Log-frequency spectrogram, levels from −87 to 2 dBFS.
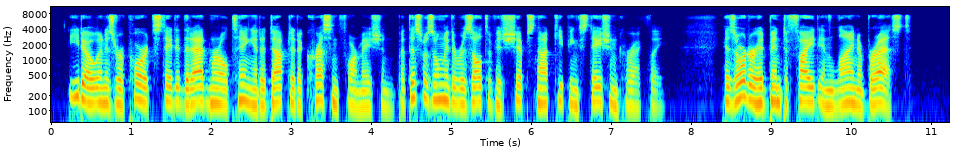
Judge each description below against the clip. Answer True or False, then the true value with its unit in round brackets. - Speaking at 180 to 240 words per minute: True (185 wpm)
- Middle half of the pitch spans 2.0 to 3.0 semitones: True (2.6 semitones)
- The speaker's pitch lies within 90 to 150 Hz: True (140 Hz)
